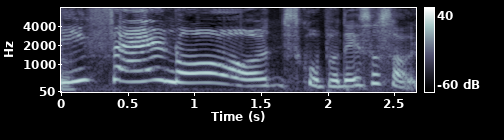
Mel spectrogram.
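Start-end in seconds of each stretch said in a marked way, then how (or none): 0.0-1.5 high, very drawn-out exclamation; exasperated outburst. Real, not acted. Host fed up with listener's mother-in-law, exasperated. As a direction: stretch it out in comic exasperation.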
